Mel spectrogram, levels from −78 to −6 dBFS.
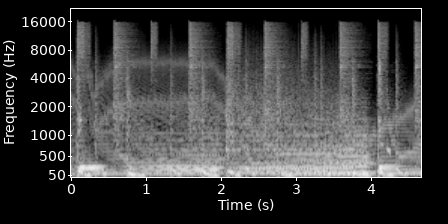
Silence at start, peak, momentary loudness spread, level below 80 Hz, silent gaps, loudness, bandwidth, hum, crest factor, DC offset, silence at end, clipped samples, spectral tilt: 0 s; -2 dBFS; 4 LU; -26 dBFS; none; -19 LUFS; 17 kHz; none; 16 dB; under 0.1%; 0 s; under 0.1%; -5 dB/octave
